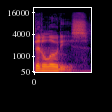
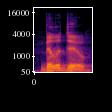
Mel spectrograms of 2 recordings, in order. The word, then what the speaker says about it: Bilodeau: They have last names that are not pronounceable. Lorna Sasabanos and Kate Bidelodes. What's her last name? Bilodos? It's Lorna Sabanos. Sabanos. Kate Billadu. Kate Bilodeau and Lorna Sabanos.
